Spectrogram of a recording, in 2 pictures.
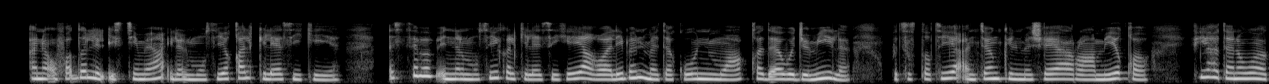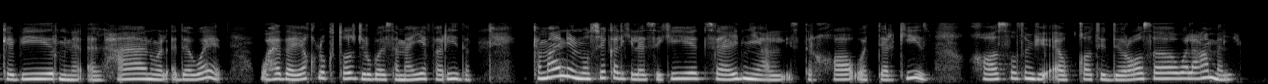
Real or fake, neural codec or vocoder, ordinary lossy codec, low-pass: real; none; none; 7.2 kHz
